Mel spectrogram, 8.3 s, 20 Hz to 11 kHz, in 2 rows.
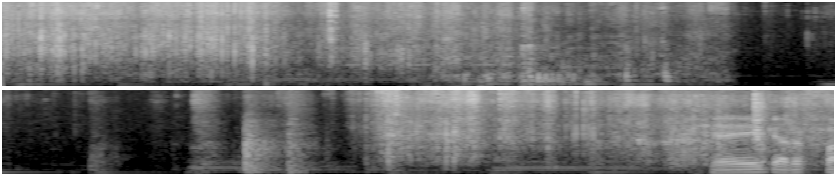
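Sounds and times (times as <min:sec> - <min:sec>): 
bubble wrap being unwrapped crinkling and crackling: 0:00.0 - 0:04.2, 0:05.9 - 0:08.3
speech: 0:07.7 - 0:08.3.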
